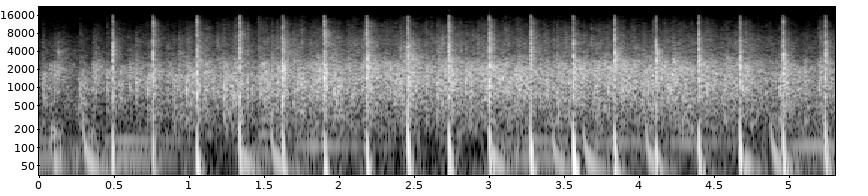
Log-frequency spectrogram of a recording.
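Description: Sharp, evenly spaced hand claps repeat in a steady rhythm, loud and close, with no talking over them.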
